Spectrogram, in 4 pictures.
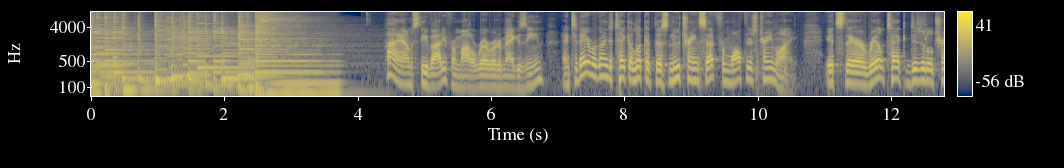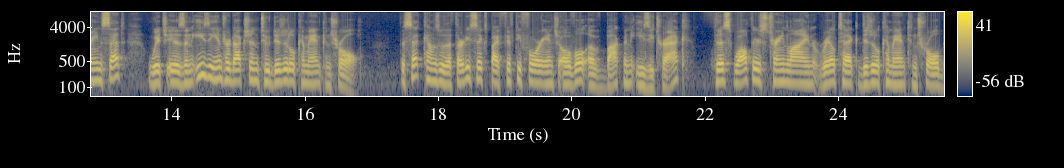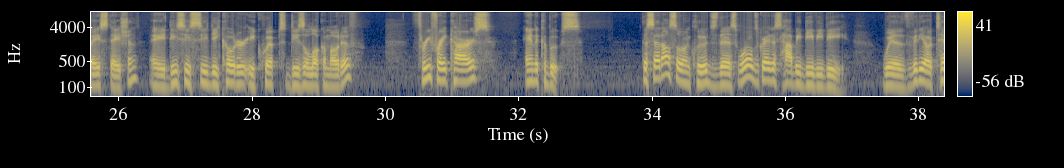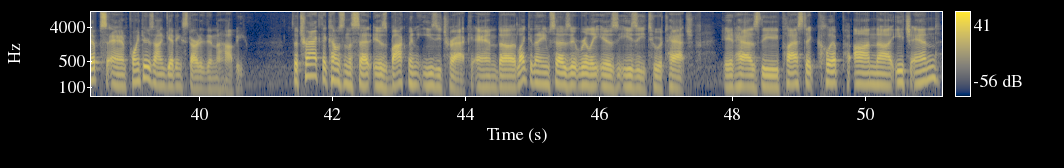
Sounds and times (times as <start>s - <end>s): Speech: 4.4s - 29.7s, 30.4s - 33.0s, 33.8s - 40.8s, 41.4s - 51.1s.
